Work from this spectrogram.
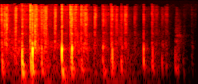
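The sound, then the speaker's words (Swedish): A horse gallops off, hooves clip-clopping in a fast, uneven beat of many strikes. The hoofbeats are loud at first, then grow fainter and sparser toward the end, with no voices. “Vänta på mig, hojtar hästen Sammy och sätter av i galopp efter Reggie.”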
